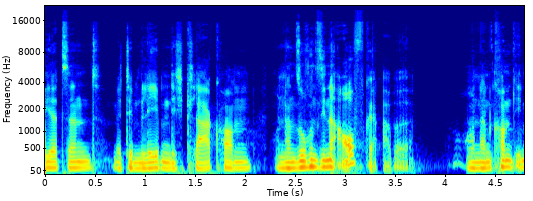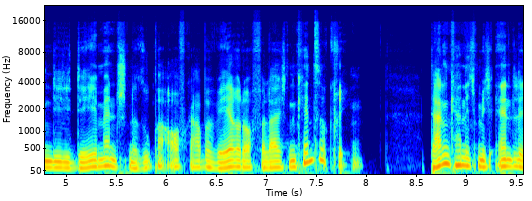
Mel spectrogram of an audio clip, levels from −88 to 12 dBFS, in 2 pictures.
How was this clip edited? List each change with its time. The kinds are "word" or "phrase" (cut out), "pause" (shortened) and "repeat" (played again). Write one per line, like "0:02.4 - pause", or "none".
none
